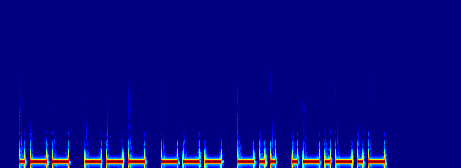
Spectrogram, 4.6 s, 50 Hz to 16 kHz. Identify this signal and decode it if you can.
Morse code, heard as a keyed tone, about 22 wpm, 700 Hz. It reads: WOOD.
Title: Sentences from Top 1500 Words 22wpm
